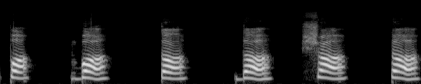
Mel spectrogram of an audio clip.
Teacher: ফুসফুস থেকে নির্গত বাতাসের পরিমাণ যদি কম হয় তখন সেটা হচ্ছে অল্প প্রাণ।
